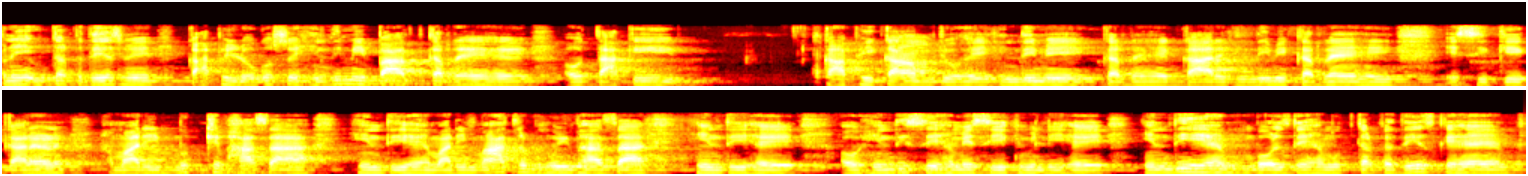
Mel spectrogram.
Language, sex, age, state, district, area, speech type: Hindi, male, 18-30, Uttar Pradesh, Jaunpur, urban, spontaneous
